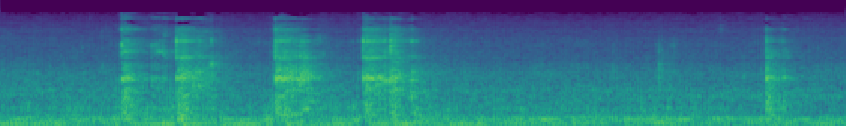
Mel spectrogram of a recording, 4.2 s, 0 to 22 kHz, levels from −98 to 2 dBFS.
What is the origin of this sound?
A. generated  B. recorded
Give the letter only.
A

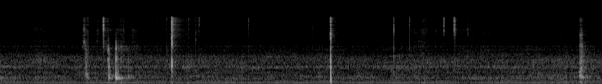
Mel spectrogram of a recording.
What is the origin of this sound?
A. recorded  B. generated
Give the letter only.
B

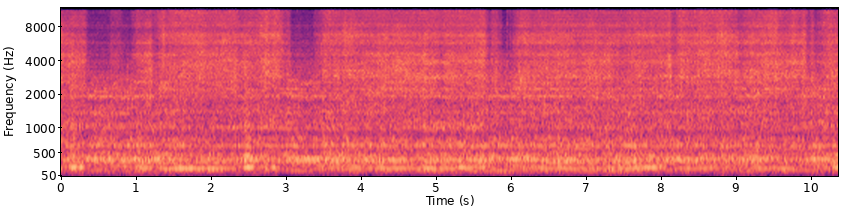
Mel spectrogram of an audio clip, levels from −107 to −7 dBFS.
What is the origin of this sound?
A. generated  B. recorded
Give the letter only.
A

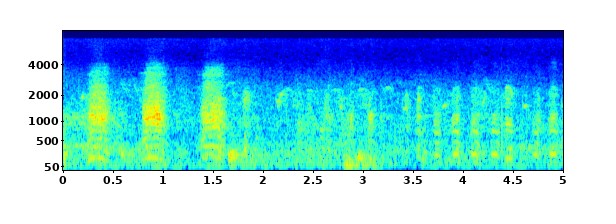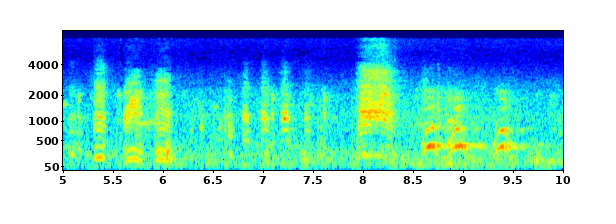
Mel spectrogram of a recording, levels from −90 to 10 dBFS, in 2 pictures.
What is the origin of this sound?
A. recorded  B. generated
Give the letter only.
A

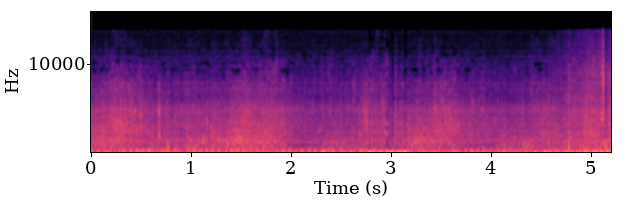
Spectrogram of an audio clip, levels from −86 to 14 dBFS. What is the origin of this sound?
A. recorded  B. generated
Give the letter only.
B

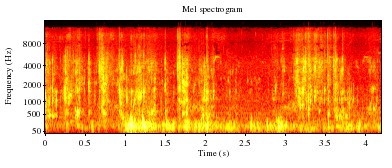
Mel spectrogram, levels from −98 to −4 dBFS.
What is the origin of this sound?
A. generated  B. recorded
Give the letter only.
B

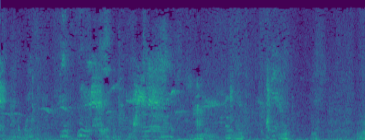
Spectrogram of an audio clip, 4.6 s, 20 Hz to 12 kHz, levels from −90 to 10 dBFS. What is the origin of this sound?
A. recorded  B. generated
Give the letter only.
A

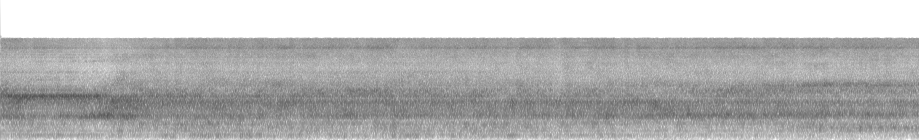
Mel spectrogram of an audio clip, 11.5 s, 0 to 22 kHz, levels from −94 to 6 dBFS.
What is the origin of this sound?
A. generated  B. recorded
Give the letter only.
A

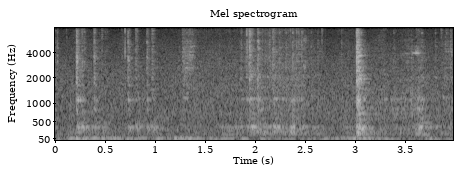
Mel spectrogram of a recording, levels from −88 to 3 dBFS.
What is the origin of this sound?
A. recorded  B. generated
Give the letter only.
A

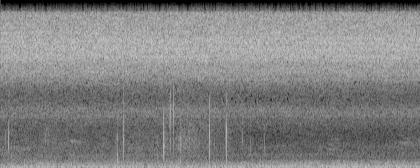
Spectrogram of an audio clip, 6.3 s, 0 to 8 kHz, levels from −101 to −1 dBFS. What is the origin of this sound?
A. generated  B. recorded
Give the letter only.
B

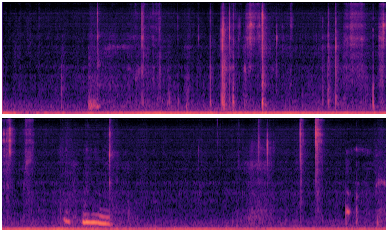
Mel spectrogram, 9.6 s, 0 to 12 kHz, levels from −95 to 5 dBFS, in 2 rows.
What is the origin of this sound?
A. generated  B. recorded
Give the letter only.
A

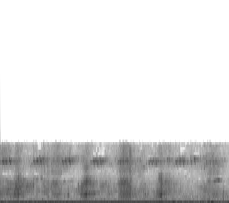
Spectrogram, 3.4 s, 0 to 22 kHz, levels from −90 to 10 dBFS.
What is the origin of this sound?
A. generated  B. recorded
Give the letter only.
B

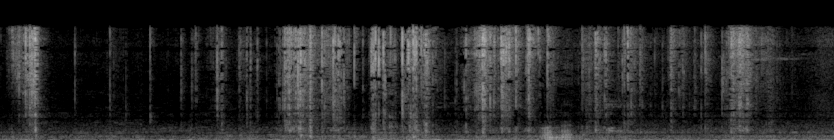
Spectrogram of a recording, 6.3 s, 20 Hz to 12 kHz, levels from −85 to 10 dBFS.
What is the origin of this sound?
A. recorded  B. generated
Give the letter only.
A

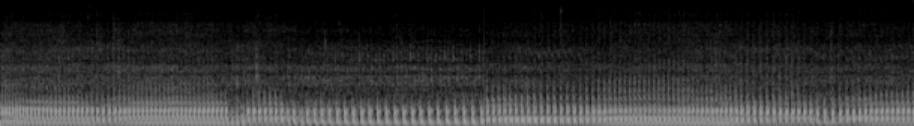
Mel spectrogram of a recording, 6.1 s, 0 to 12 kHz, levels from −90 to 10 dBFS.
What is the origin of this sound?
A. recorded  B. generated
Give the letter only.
A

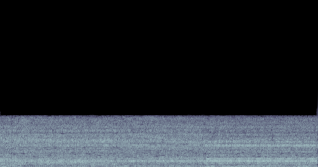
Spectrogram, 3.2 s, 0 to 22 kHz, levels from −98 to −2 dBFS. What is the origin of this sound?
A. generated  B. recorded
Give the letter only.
B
